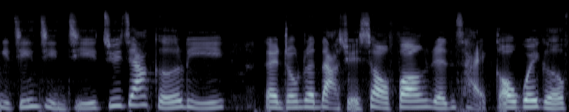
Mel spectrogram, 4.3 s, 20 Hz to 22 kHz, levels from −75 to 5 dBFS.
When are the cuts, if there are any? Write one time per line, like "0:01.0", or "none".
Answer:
0:01.8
